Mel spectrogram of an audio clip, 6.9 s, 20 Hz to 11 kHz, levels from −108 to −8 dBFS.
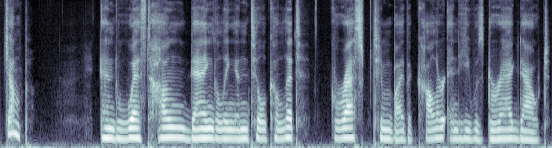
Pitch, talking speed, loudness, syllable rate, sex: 165 Hz, 150 wpm, -19 LUFS, 4.2 syllables/s, female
